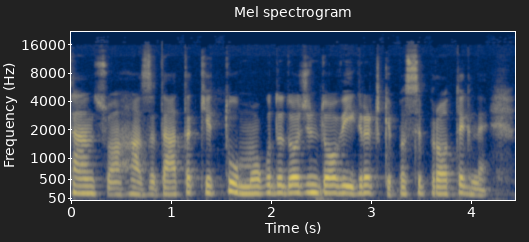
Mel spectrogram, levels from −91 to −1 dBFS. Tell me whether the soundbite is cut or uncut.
uncut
